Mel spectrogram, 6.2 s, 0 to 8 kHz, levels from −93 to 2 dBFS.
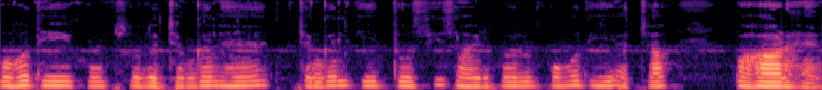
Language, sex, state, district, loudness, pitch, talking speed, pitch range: Hindi, male, Delhi, New Delhi, -22 LUFS, 150 Hz, 145 wpm, 145-155 Hz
